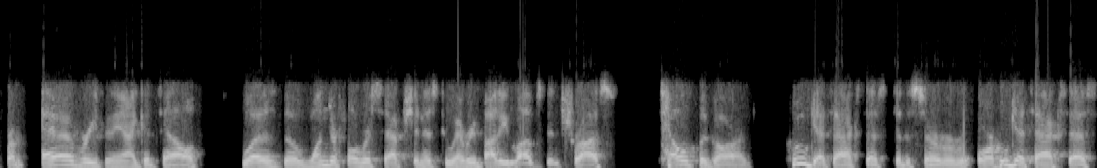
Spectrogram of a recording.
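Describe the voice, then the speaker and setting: A middle-aged man, a security professional and interview guest, telling a work anecdote in a lively, conversational way and acting out the dialogue. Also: on the high side, gravelly. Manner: lively storyteller who acts out quoted dialogue. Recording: tinny phone-like line.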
